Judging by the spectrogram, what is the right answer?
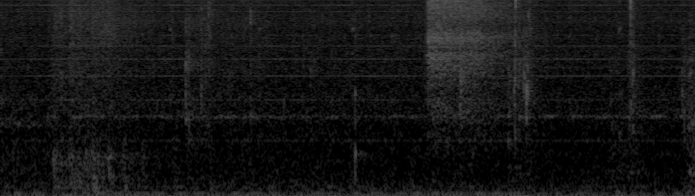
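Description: Train rolling along the tracks in the game Factorio, a faint steady rumble with light clicks, growing slightly louder and more rushing toward the end, no talk.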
